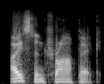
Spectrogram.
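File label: "Isentropic", American English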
